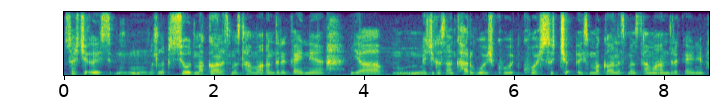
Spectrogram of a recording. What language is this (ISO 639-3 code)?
kas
